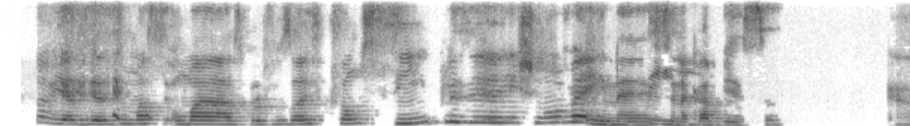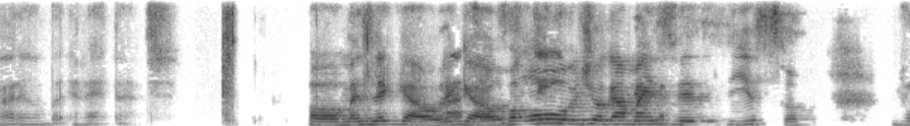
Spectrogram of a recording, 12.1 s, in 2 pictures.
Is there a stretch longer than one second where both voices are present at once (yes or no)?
yes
